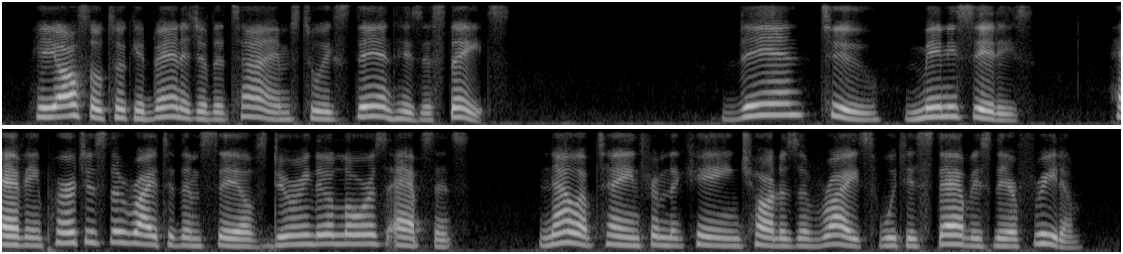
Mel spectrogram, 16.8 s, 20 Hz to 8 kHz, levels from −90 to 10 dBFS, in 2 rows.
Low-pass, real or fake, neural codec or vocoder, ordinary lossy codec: 7.2 kHz; fake; codec, 16 kHz in and 24 kHz out, 0.9 kbps, LongCat-Audio-Codec, fine tuned four codebook decoder; Opus, 32 kbps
